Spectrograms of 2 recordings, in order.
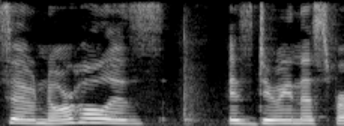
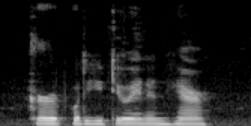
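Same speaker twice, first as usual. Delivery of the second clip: really quiet, soft, held-down, hushed voice; 6 semitones lower than usual. Speaking in character to Gerd in a bar: speaking really quietly. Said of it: "really quiet and just be like".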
